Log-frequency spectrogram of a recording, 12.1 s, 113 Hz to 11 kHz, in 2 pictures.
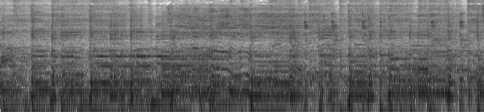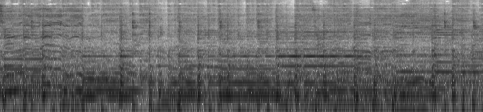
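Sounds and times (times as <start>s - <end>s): bass guitar: 0.0s - 12.0s
drums: 0.0s - 12.0s
strummed acoustic guitars: 0.0s - 12.0s.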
